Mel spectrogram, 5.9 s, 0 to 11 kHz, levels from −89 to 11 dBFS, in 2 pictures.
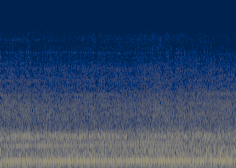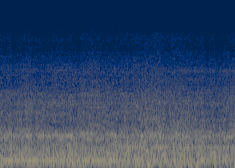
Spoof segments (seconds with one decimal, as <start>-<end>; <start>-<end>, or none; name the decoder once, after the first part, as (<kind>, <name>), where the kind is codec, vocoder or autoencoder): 3.4-4.7 (codec, SNAC)

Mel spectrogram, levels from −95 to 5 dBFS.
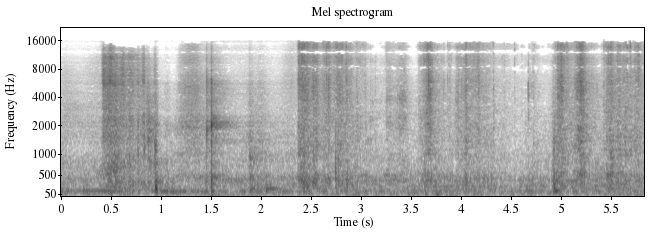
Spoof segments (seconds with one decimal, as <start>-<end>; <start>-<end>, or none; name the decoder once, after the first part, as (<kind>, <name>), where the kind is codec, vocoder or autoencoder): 0.0-2.4 (autoencoder, DAC-VAE)

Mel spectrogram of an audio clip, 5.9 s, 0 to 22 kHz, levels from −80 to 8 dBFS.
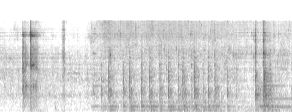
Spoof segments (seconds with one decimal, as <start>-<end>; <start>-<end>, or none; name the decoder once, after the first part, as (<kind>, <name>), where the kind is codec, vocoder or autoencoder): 0.0-1.3 (codec, HILCodec); 4.7-5.4

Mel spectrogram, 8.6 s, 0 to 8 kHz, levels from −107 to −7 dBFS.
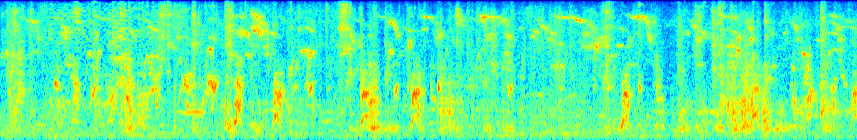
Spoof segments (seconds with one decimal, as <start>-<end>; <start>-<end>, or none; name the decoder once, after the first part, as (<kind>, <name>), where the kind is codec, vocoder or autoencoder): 0.0-1.4 (vocoder, Vocos); 2.5-3.9; 4.4-8.6

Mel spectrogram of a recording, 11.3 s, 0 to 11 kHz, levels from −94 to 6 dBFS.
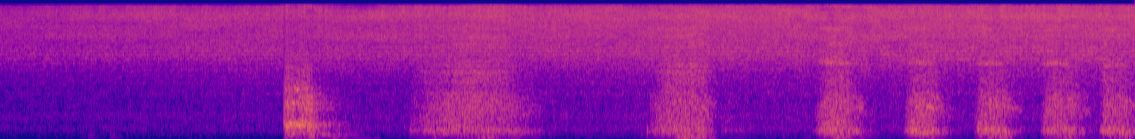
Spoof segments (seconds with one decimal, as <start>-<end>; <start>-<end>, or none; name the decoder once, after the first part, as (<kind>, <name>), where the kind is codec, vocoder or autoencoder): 0.0-5.5 (vocoder, Vocos); 9.2-11.4

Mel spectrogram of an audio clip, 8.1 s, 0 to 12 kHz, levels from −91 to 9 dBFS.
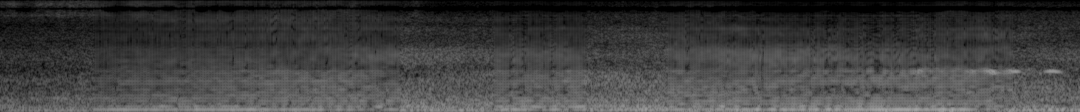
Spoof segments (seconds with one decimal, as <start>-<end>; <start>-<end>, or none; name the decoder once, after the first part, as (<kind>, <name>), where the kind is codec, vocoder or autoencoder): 0.7-3.0 (vocoder, BigVGAN v2); 3.7-4.4; 5.0-7.6

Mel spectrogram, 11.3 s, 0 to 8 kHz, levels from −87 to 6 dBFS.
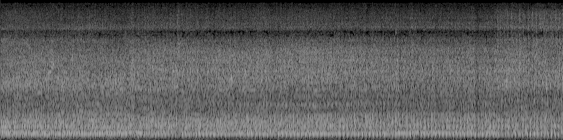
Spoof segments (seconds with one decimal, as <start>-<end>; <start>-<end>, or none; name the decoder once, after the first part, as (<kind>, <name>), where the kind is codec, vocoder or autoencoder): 7.7-8.4 (vocoder, Vocos); 10.5-11.3

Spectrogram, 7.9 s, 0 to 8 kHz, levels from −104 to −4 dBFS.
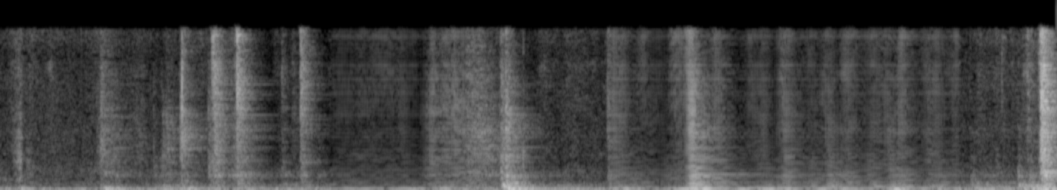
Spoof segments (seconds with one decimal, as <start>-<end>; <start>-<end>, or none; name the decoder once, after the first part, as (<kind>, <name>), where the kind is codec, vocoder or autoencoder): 2.5-3.5 (vocoder, BigVGAN v2); 4.6-7.2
